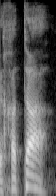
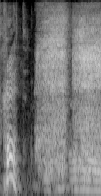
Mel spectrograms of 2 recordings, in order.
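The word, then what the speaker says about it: חטא: the word chet, sin, you pronounce chet tet, right? Should we write it? Everybody. Let me write it. So we only say chet. Right. If you were to read that, if you didn't know the words, you would say chata, chete, or something like that. Chate, right? We only pronounce the chet and the tet.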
